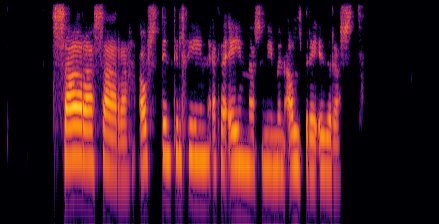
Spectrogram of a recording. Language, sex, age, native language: Icelandic, female, 30-39, Icelandic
